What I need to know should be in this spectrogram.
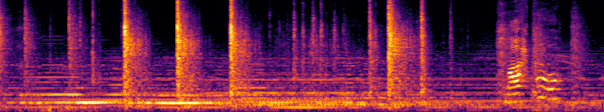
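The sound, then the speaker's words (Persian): A lock is broken open with many sharp, heavy knocks and thuds at irregular intervals. Voices speak between and over the blows. “دارن قفل رو میشکنن.”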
